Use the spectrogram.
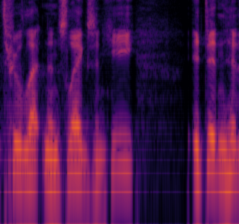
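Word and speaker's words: Lehtinen: How do you pronounce his name? Lettinen, yeah.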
